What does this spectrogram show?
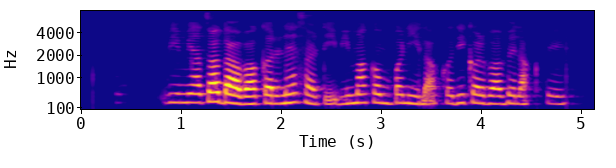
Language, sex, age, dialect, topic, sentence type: Marathi, female, 18-24, Standard Marathi, banking, question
